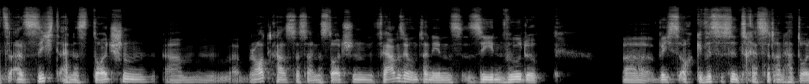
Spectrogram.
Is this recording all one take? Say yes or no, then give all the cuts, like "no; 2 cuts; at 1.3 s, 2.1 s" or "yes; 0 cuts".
yes; 0 cuts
